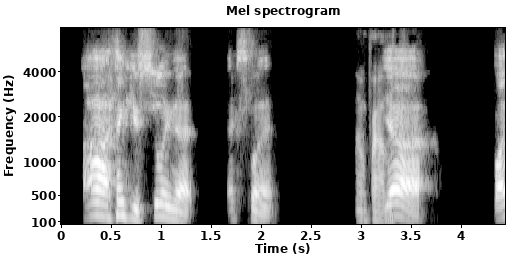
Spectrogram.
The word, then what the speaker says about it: Zulynette: Also, just so everybody and their mama knows, it's pronounced Sulinet like an S. The Z is only there to fool you. Thank you, Zulynette.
